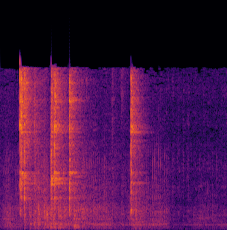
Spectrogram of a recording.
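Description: Two spinning Beyblade tops rattling in a plastic stadium, with several sharp clacks in the first second and a half as they strike each other and the rim, then a quieter whirring spin.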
